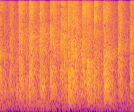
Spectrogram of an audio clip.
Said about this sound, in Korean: 감사합니다. 감사 박수 한번 할까요?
